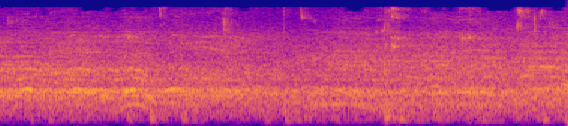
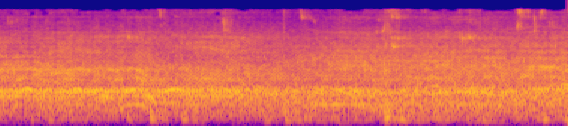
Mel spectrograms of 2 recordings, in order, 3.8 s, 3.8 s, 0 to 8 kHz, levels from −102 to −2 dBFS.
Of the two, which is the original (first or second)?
first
